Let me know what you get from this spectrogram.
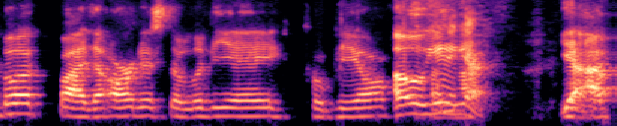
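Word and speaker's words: Olivier Coipel: book by the artist olivier topil oh yeah yeah how i used to pronounce it oliver coppole like just the the worst pronunciation that could be oliver i know i know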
